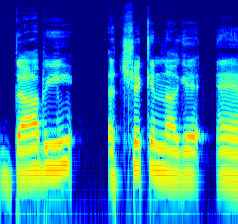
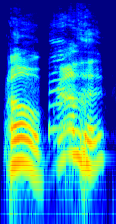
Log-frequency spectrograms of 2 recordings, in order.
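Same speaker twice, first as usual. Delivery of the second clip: exasperated; 13 semitones higher, slower than usual. Acted. Exasperated mock.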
